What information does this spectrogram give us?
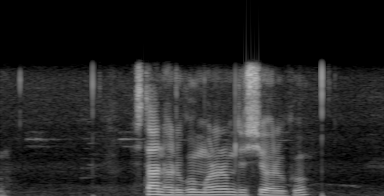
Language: Nepali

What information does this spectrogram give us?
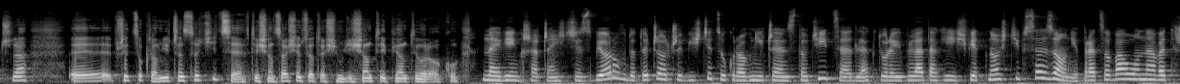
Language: Polish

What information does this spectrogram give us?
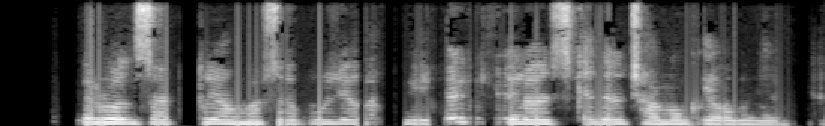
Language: Georgian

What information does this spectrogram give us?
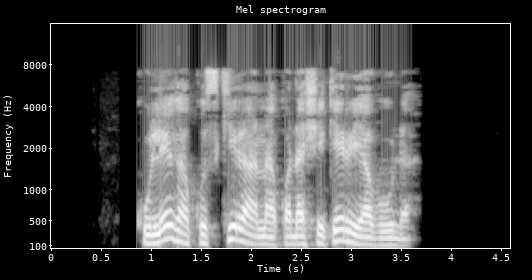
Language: Taita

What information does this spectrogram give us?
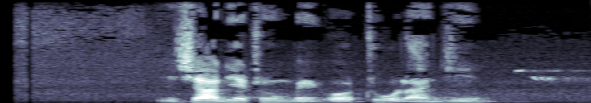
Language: Chinese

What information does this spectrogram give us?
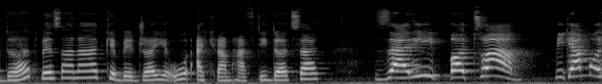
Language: Persian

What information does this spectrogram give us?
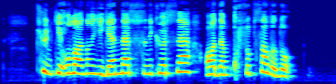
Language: Uyghur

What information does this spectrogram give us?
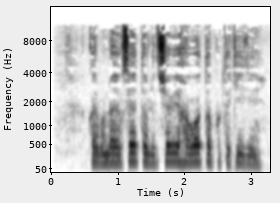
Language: Pashto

